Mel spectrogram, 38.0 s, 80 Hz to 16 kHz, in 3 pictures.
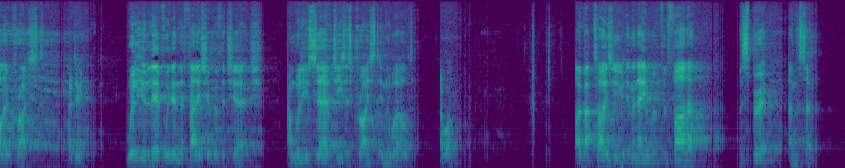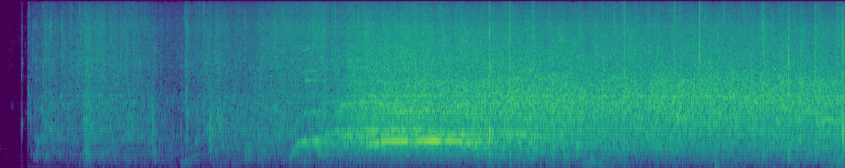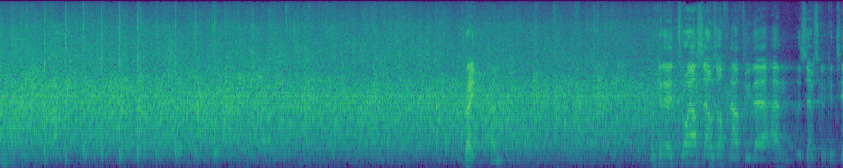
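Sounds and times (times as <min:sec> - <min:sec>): shouted cheers: 0:17.0 - 0:35.4
crowd applauding: 0:17.0 - 0:36.8.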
